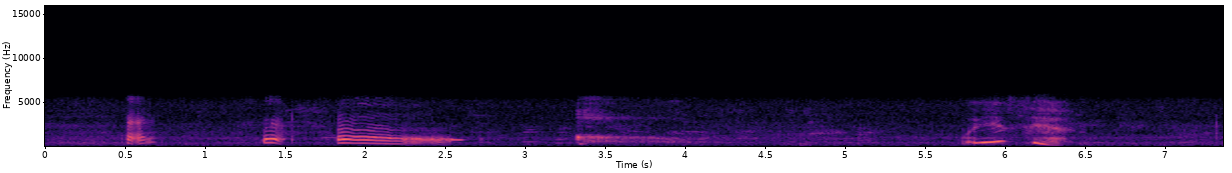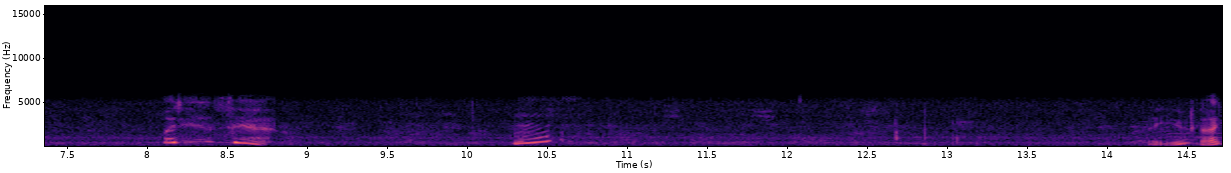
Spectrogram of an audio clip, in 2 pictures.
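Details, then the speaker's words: Hiccups in an infant girl: short, abrupt voiced jerks every few seconds, each with a little squeak, mixed with soft baby sounds. "Got them stinking hiccups. Yeah. Them stinking hiccups."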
